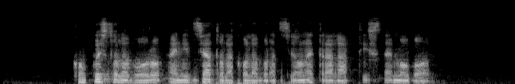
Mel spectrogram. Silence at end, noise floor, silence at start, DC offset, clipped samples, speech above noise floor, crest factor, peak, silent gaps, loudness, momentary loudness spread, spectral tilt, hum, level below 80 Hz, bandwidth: 0.8 s; -66 dBFS; 0.75 s; under 0.1%; under 0.1%; 44 dB; 18 dB; -4 dBFS; none; -23 LUFS; 7 LU; -6 dB/octave; none; -40 dBFS; 9.2 kHz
